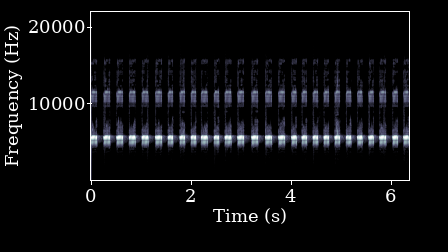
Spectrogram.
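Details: Continuous male cricket chirping, some twenty-seven high, clean pulses in just over six seconds, slightly uneven spacing, nothing else audible.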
